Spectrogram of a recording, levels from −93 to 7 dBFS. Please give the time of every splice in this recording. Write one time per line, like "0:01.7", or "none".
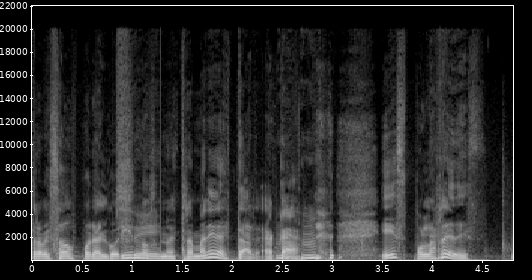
0:01.3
